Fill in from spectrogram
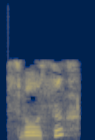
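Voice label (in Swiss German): "wasser", Alsatian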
